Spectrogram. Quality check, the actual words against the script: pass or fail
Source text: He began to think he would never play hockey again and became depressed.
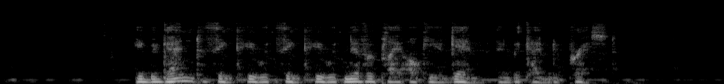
fail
